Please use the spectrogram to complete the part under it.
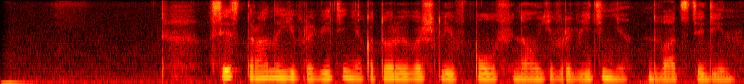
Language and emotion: Russian, neutral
